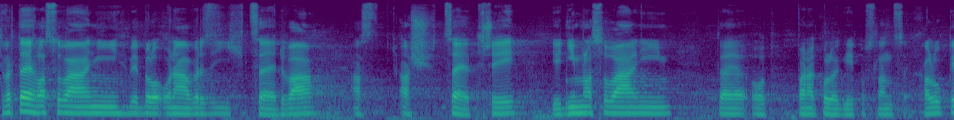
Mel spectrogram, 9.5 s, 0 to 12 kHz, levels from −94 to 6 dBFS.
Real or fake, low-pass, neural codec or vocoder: real; 10.8 kHz; none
